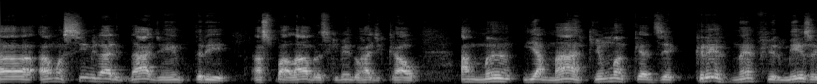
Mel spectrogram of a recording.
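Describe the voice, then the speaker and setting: A man's voice: medium pitch, fairly bright tone. Brazilian man in his thirties, mid-range voice, preaching a Bible lesson with fervent repetition. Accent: Brazilian Portuguese. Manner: fervent, repeats phrases for emphasis. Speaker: Bible course teacher.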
